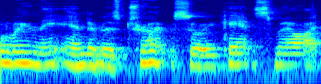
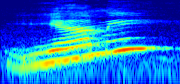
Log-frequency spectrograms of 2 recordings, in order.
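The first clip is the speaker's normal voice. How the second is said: high, louder incredulous yummy; can't believe anyone eats this; disbelieving Gerald; 8 semitones higher, 6 dB louder than usual. Acted. Grandma voicing Gerald doubting Piggy's slop.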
